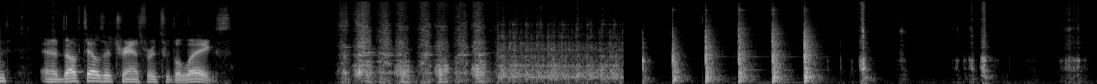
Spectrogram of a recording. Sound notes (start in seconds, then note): 3.4 rough sawing; 4.7 slow drilling; 6.6 gentle hammering; 8.0 chisel scrapes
